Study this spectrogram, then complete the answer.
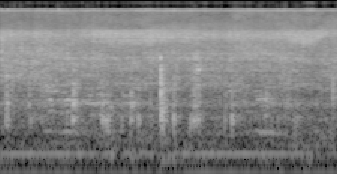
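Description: A spice mixture frying for a soybean and drumstick curry, a steady low sizzle with occasional soft stirring clicks, faint and continuous with no voices.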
